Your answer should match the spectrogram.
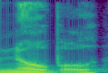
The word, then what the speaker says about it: Nob: act on the battlefield, generally led by a Nob, short for noble but pronounced Nob.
